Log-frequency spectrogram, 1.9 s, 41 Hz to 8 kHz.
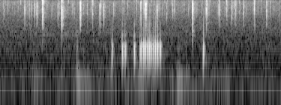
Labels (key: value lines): label: biophony, knock croak
recorder: SoundTrap 300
